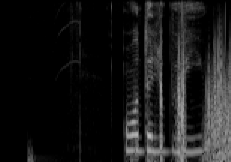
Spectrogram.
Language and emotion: Russian, neutral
